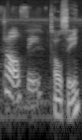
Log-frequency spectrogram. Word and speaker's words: Tulsi: The one thing that you liked was Tulsi. Am I saying that right? – Yeah, Tulsi.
